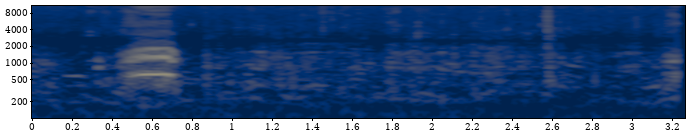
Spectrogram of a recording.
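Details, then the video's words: A raven perched along the edge of the Grand Canyon, watching people eat lunch, gives one loud, harsh, nasal call about a quarter second long, with a second call beginning right at the end; quiet background hiss between. "RAVEN CALL"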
